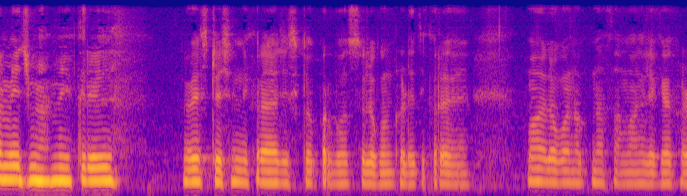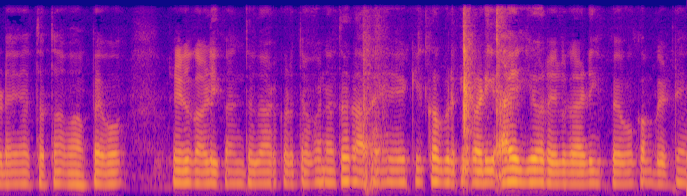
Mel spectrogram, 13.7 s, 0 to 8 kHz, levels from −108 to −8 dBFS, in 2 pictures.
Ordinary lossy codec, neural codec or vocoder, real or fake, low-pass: none; codec, 16 kHz in and 24 kHz out, 2.2 kbps, FireRedTTS-2 codec; fake; 7.2 kHz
